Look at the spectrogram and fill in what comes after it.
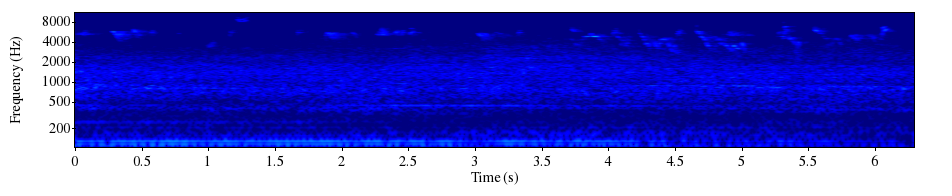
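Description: Small songbirds chirping and twittering again and again in short high notes, over a steady low hum.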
